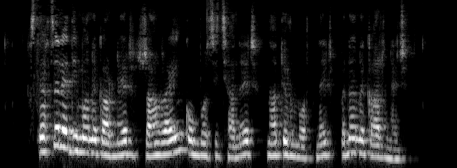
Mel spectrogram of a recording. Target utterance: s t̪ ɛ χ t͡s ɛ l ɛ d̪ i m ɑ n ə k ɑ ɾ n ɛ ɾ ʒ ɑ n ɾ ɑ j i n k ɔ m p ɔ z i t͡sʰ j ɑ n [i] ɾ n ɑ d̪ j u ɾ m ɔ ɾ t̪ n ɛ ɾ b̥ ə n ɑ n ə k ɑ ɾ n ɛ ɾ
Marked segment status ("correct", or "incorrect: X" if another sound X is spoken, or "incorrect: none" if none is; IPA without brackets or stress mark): incorrect: ɛ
